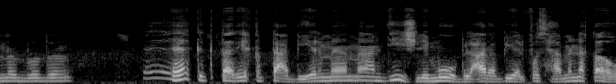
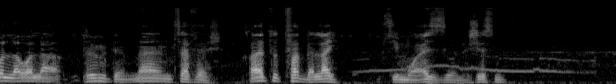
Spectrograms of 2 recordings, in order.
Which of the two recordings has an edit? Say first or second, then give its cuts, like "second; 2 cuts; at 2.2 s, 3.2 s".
first; 1 cut; at 1.8 s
